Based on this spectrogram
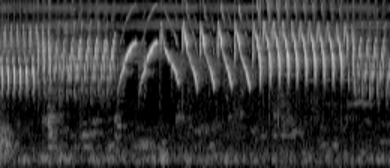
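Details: Canary lure recording, said to be a female, used to prompt males to start singing: fast high trills and rolls, then rising and falling sweeping whistles and more trilling, over a faint hum.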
